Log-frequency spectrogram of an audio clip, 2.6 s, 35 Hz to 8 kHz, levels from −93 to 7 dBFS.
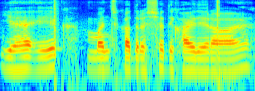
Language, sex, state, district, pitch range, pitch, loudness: Hindi, male, Uttar Pradesh, Varanasi, 120-130 Hz, 125 Hz, -21 LUFS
